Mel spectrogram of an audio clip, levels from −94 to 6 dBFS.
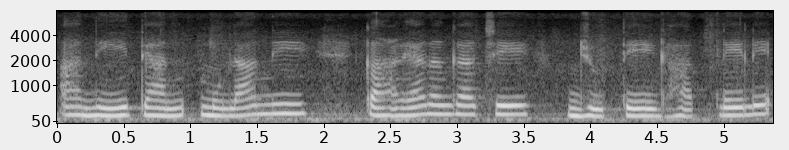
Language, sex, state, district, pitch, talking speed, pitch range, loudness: Marathi, female, Maharashtra, Gondia, 210 Hz, 80 wpm, 200-235 Hz, -13 LUFS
